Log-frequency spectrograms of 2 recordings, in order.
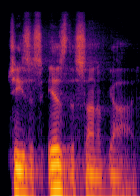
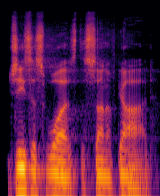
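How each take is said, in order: First: Quiet, low line leaning on "is"; stress on is. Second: Quiet, low line leaning on "was"; stress on was. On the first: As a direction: give "is" the weight, softly and solemnly. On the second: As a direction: give "was" the weight, softly and solemnly. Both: Real, not acted. Restated with was, then is.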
